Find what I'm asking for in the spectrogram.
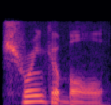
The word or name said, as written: shrinkable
